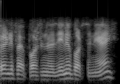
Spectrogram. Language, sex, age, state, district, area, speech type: Nepali, male, 30-45, West Bengal, Darjeeling, rural, conversation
